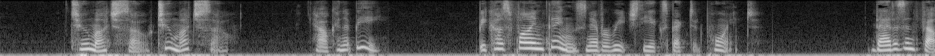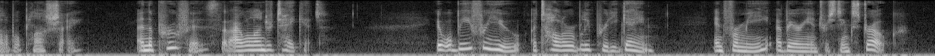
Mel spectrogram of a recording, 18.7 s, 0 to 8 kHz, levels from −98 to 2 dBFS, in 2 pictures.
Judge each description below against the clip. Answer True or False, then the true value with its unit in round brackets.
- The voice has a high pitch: True (215 Hz)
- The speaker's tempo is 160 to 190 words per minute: False (145 wpm)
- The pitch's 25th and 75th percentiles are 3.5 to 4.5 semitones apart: False (5.0 semitones)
